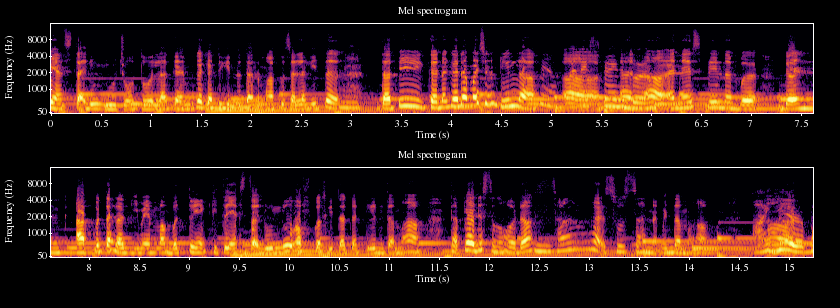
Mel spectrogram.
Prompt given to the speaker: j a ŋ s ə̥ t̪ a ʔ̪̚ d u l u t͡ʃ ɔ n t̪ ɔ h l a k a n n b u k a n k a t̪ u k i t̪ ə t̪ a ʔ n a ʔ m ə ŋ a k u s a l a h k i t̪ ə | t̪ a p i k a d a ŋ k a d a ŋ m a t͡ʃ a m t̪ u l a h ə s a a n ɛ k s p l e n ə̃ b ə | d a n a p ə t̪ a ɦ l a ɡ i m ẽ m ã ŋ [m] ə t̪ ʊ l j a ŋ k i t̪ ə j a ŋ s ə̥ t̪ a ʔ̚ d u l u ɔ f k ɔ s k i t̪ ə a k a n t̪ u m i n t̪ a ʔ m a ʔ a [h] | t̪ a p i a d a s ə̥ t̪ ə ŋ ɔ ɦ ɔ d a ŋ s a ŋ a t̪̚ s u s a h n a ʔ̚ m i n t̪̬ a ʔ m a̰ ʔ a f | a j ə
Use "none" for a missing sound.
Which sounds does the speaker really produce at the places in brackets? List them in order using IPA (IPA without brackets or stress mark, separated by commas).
b, f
